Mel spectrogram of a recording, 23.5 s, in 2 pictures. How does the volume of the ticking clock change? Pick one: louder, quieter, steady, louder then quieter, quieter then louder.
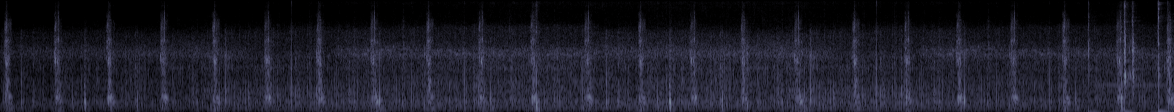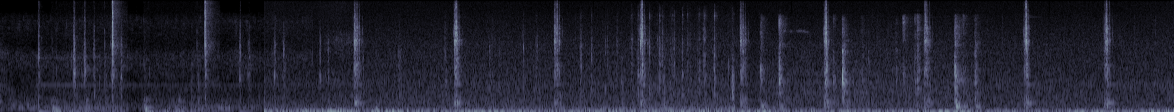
louder then quieter.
